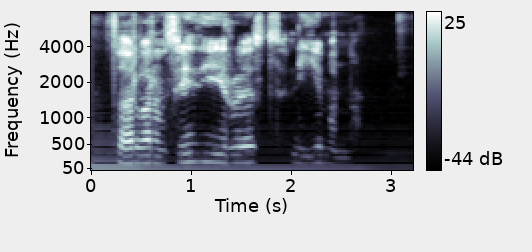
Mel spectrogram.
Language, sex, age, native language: Icelandic, male, 40-49, Icelandic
